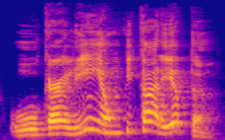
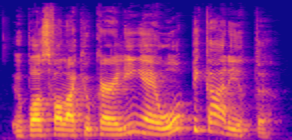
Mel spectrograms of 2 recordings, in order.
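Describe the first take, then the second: First: "um picareta" said plainly; stress on um. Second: "o picareta" with the article leaned on; stress on o. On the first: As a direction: keep "um" light and unstressed. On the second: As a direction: hit "o" before "picareta". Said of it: "mas ruim com força". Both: Shown as a demonstration.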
